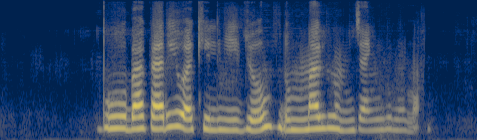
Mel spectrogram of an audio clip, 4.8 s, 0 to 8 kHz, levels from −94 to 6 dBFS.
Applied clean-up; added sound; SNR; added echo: neural separator model SepFormer DNS4.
